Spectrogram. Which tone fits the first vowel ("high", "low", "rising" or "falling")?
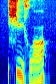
falling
